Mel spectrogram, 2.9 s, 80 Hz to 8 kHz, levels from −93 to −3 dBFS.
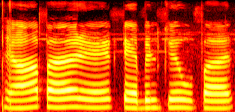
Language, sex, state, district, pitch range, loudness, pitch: Hindi, female, Madhya Pradesh, Bhopal, 195-215 Hz, -14 LUFS, 205 Hz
